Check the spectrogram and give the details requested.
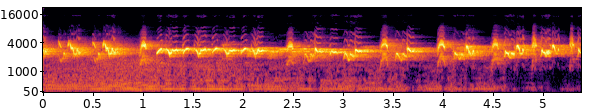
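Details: Lively sooty-headed bulbul song: a continuous chattering warble of bright, quickly repeated notes threaded with short rolling trills, keeping a steady high pitch throughout. A faint low hum sits underneath.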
